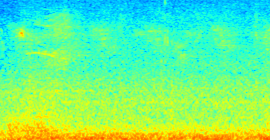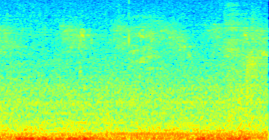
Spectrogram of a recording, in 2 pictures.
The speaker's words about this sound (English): I'm pretty sure this is a robin.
